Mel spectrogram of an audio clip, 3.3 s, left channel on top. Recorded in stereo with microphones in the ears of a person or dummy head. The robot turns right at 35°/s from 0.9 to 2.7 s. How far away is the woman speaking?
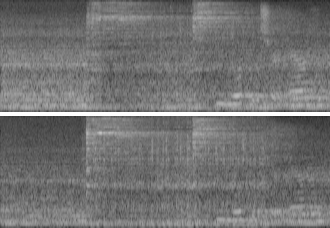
About 1.6 m.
